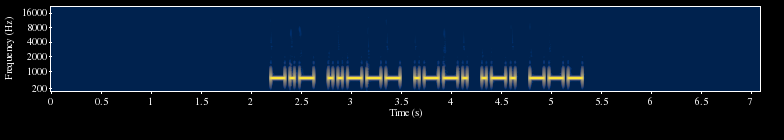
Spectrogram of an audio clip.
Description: Morse code, heard as a keyed tone, about 25 wpm, 700 Hz. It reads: K2PRO
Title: USA Call Signs - 5 Characters - Repeated 3x - 25wpm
